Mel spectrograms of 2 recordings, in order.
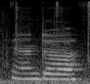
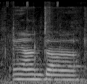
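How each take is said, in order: Both takes have the same delivery.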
